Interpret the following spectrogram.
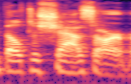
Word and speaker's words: Belteshazzar: Then Daniel, also called Belteshazzar, was greatly, it's actually Belteshazzar, but I'm just enjoying pronouncing it Belteshazzar.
